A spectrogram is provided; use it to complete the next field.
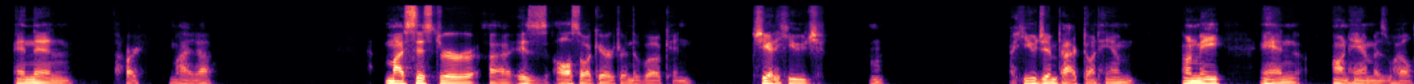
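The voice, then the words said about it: Choked up, emotional voice. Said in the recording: “You got a little choked up there.”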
